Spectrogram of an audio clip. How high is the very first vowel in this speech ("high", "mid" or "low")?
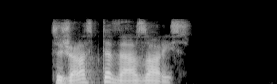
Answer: mid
